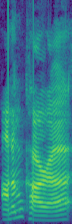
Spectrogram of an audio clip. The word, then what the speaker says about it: Anam Cara: It's Anam Cara. If I drop the H, I feel like people would be able to pronounce it easier.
